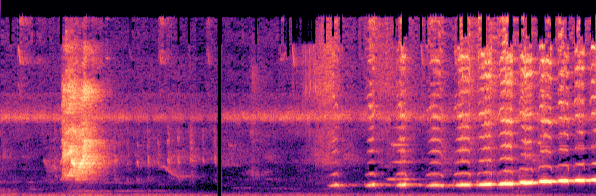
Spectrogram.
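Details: White-rumped shama in morning song: after a short high rasp, a steady series of short whistled notes rising gradually in pitch and growing louder, over low background hum.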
